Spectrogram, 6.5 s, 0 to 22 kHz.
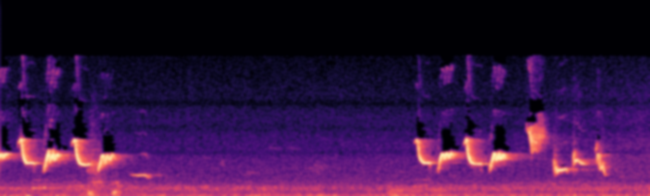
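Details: European pied flycatcher singing at a care home in Haga, Sundsvall, Sweden, on 29 May 2018: two short bursts of high, sweet, clipped notes in a quick run, about three seconds apart.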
